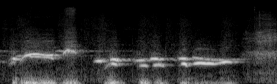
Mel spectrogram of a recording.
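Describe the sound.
Someone whistles a short, bouncy melody hook, the clear tones gliding between a few pitches in quick phrases, fairly loud, with no talking.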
